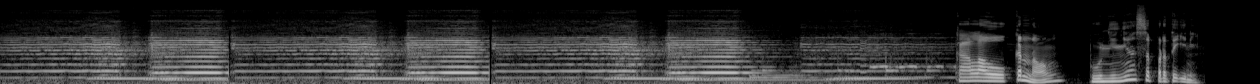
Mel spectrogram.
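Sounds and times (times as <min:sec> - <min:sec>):
Javanese rebab bowed string instrument melody: 0:00.0 - 0:09.6
speech: 0:09.9 - 0:12.1.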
